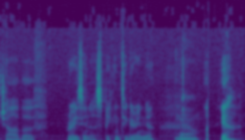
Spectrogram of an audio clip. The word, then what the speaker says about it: Tigrinya: Tigrinya.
